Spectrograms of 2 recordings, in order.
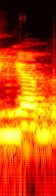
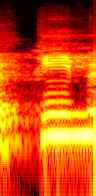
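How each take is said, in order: First: कैप with an open e vowel; rejected reading of keep. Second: कीप with a long ee vowel; corrected reading of keep. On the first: Teacher rejecting the misreading, कैप with open e. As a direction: say कैप with e, as the mistake. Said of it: "कैप नहीं". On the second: Teacher correcting a misread word, कीप with long ee. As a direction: say कीप with ee, not e. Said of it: "अच्छा कीप है". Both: Shown as a demonstration.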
